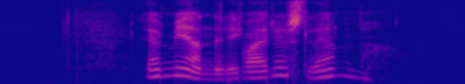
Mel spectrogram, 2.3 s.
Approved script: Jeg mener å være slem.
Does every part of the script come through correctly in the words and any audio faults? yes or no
yes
